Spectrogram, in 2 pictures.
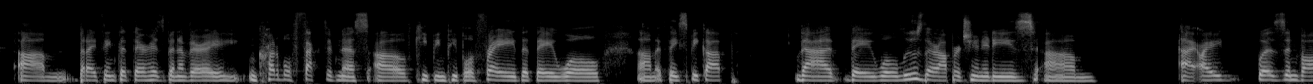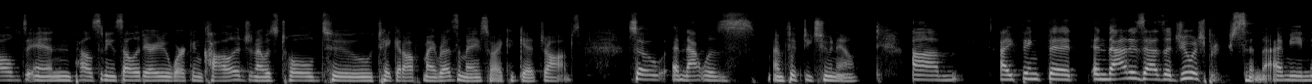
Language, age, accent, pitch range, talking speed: English, 40-59, American, 185-215 Hz, 175 wpm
